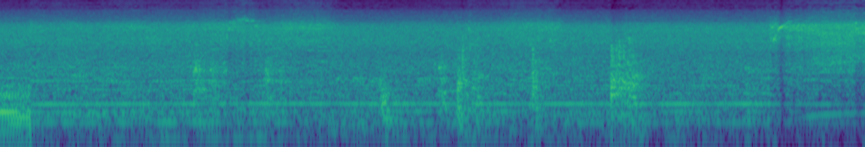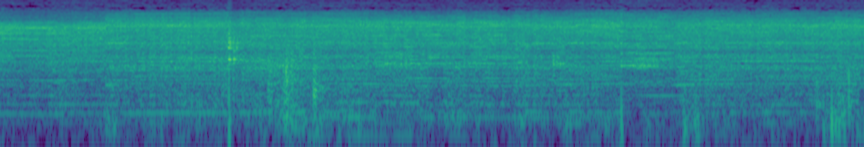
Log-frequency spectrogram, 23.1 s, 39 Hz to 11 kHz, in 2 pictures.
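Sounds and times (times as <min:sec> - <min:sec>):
power tool whining on wood: 0:10.3 - 0:23.0.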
